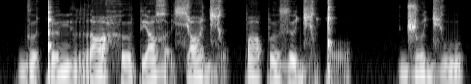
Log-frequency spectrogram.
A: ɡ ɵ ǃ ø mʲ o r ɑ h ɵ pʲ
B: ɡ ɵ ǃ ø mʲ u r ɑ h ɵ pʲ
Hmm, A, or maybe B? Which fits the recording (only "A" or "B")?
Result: B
